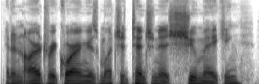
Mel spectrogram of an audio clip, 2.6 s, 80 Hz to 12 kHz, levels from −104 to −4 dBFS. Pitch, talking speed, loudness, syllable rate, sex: 105 Hz, 210 wpm, -17 LUFS, 6.3 syllables/s, male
